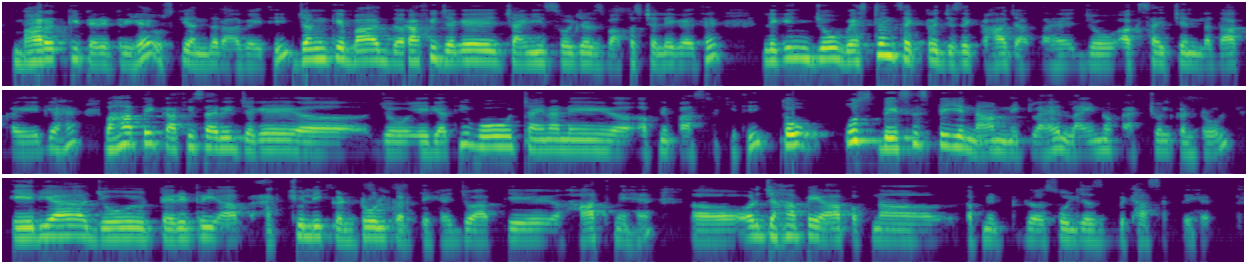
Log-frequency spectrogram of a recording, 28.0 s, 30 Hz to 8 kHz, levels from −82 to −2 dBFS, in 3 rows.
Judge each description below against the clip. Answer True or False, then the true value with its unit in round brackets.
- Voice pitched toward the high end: False (145 Hz)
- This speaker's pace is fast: False (180 wpm)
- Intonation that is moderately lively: True (4.4 semitones)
